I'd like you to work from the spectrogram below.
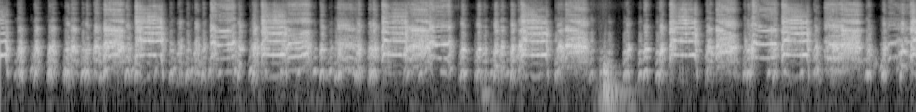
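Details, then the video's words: Flock of farm chickens clucking and cackling continuously, with many long harmonic squawks layered over rapid clucks and a short low bump partway through. "Chicken Clucking Sound Effect"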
